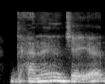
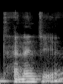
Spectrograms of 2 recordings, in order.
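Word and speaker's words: धनंजय: Dhananjaya, the dha in that word Dhananjaya is aspirated.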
